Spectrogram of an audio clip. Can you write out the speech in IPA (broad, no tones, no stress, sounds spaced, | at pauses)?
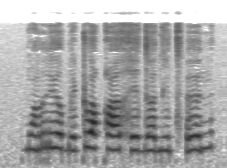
b ɔ̃ r y ə̯ b e ʈ u q y ə̯ h e d œ d ĩ t͡sʼ ø n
